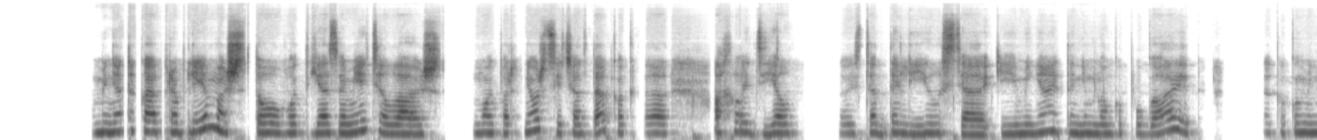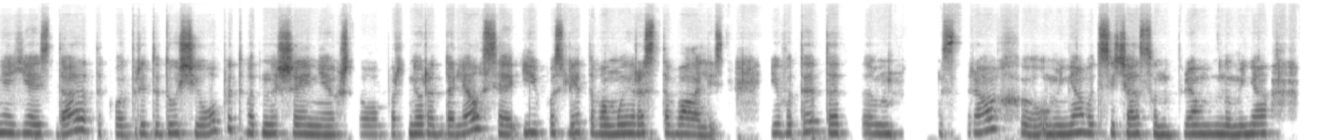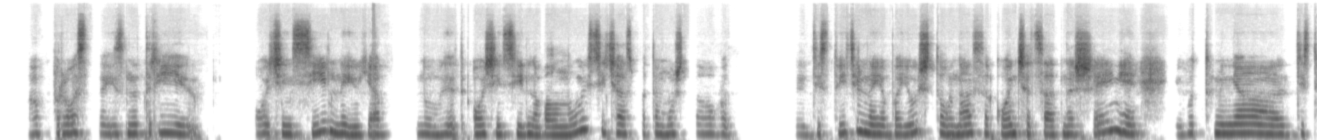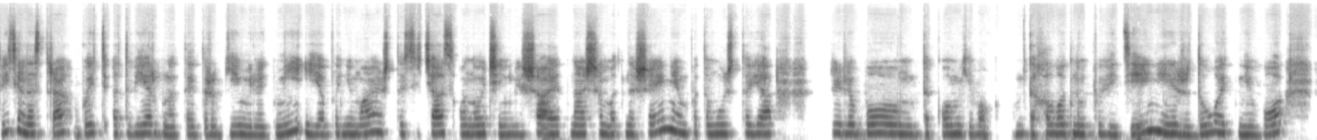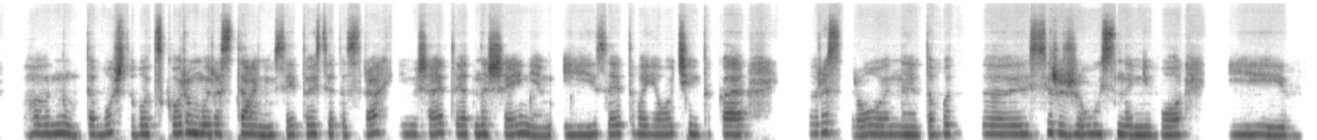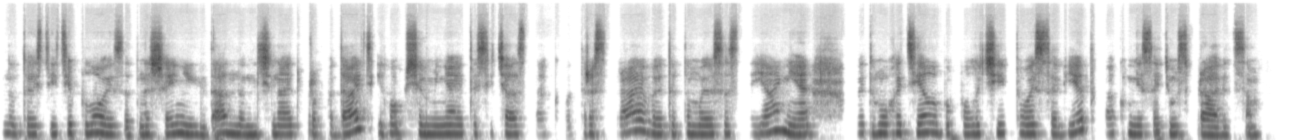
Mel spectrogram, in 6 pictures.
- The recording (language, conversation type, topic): Russian, advice, Как перестать бояться, что меня отвергнут и осудят другие?
- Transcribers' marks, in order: tapping; other background noise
